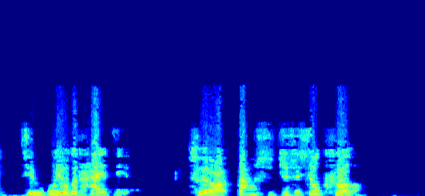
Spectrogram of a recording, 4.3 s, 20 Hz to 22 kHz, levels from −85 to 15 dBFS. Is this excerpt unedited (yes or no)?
no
